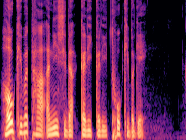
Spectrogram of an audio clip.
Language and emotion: Manipuri, neutral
